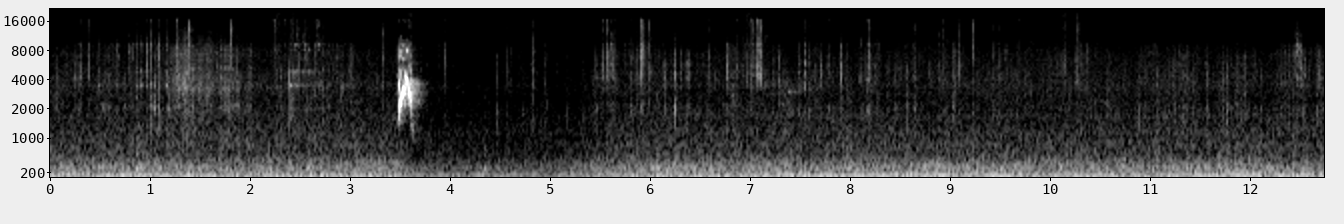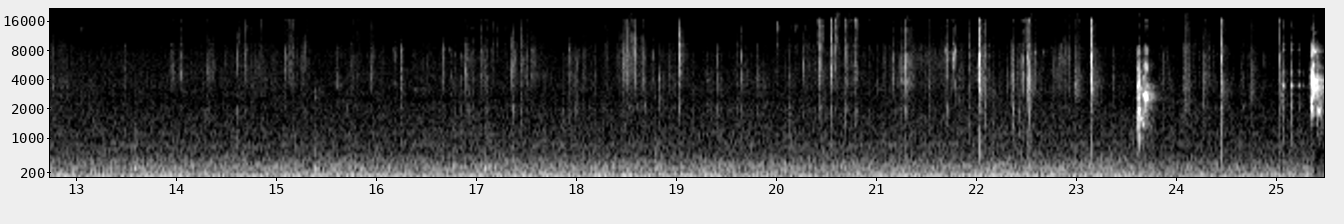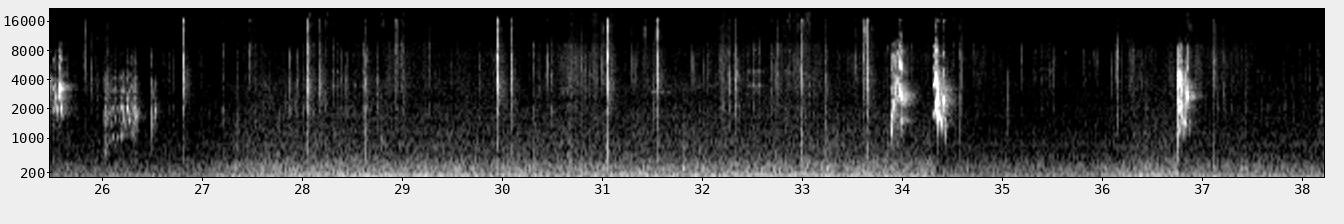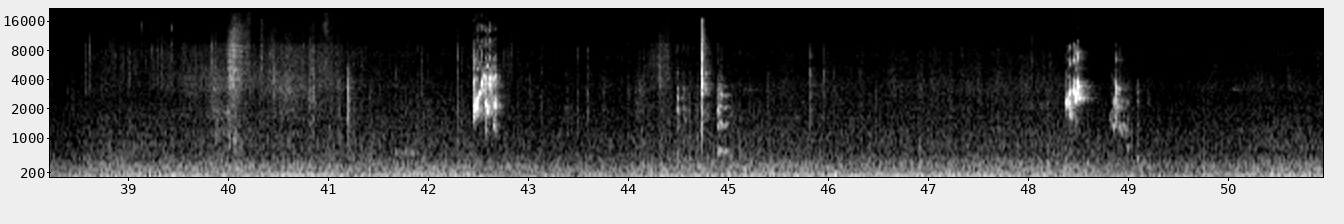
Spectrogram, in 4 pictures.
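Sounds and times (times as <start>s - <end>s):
birds nibbling food clicks: 0.0s - 41.3s
bird chirps: 3.4s - 3.8s, 23.6s - 23.9s, 25.3s - 26.6s, 33.9s - 34.6s, 36.7s - 37.0s, 42.4s - 42.8s, 48.3s - 49.2s.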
